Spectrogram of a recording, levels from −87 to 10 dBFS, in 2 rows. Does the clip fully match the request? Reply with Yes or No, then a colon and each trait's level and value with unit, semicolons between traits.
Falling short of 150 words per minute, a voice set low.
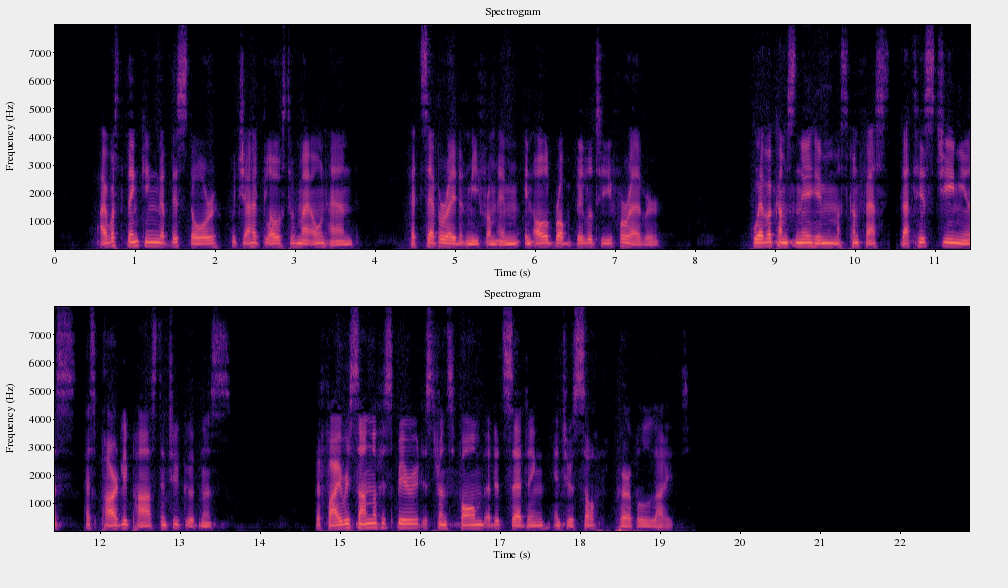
Yes: average, 140 wpm; low, 115 Hz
